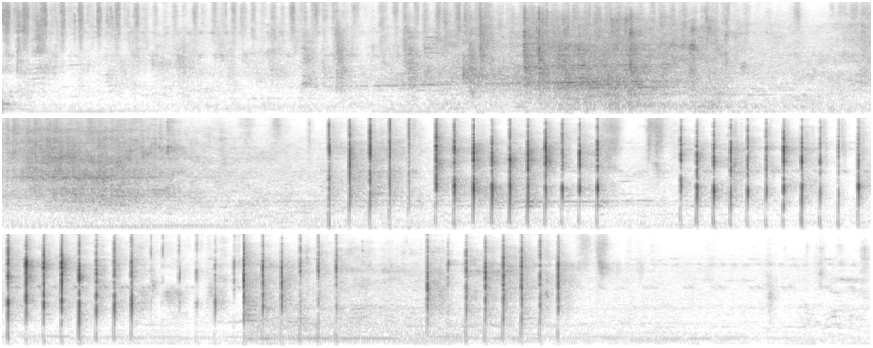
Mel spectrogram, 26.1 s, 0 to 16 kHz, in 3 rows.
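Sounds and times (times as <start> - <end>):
rapid sharp clicks of head massage: 11.9 - 21.0, 21.6 - 23.4.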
